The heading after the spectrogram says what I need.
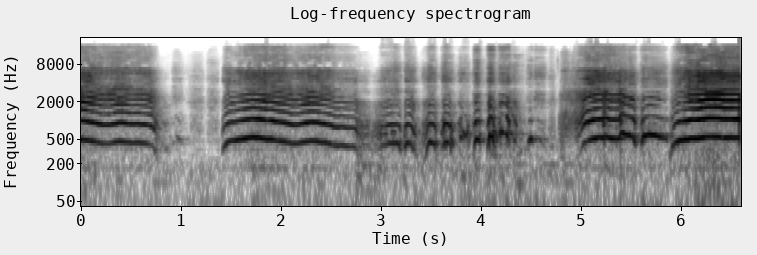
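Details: High-pitched rhythmic newborn wails with a short sobbing, catching stretch between cries; ordinary infant crying from a sound-effect collection.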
